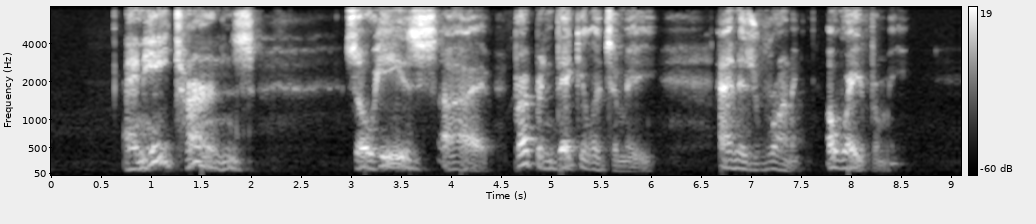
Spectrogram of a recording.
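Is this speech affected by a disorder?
Yes: gunshot injury to voice box; face bullet ripped esophagus.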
